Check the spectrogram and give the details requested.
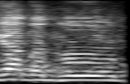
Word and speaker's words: capicola: version of the gabagu you say gabbagu but it's spelled capicola very long stretch i don't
